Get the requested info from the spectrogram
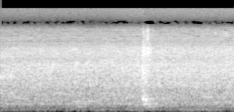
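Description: Steady rushing outdoor background noise, with one short sharp click-like sound about one and a half seconds in.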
